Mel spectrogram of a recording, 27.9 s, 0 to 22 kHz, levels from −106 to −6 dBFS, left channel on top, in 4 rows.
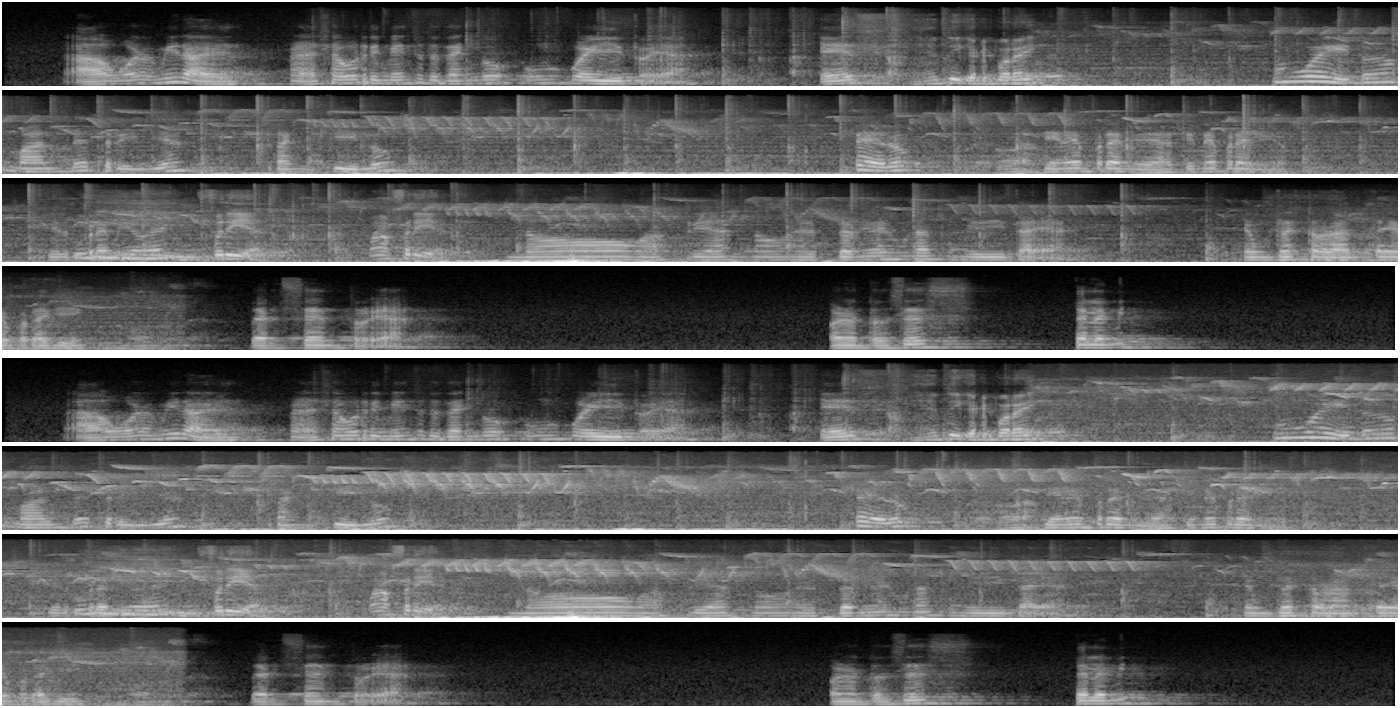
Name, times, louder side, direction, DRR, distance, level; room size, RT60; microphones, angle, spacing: voice 1, 0.3-3.5 4.1-4.5 6.3-7.9 8.3-9.0 11.2-11.6 12.2-13.4 14.2-14.8 16.5-19.3 20.2-21.4 22.2-23.0 25.1-25.7 26.3-26.5, left 1 dB, 40° left, 6 dB, 1.7 m, -36 dB
sound 1, 1.0-20.1, left 1 dB, 80° left, 6.9 m, -51 dB
voice 2, 4.5-5.2 11.8-12.2 14.3-15.3 15.8-16.2 20.4-22.0, equal, 10° right, 4 dB, 2.5 m, -37 dB
sound 2, 5.1-21.9, right 2 dB, 85° right, 1.1 m, -33 dB
30.0 x 18.5 x 9.2 m, 0.81 s
head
